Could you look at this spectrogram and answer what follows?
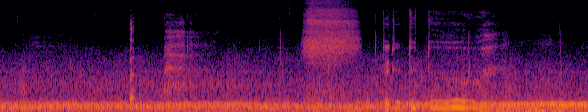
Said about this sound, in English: That's the boat. That's the one that brought me here.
